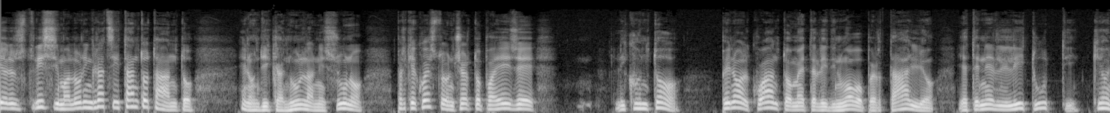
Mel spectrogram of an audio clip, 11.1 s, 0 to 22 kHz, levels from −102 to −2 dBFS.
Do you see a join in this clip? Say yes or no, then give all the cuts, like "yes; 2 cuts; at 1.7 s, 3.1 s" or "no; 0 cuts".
yes; 1 cut; at 6.0 s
